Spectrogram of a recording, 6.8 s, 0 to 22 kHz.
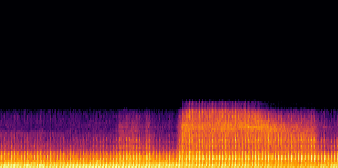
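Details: BMW 316i with M43 engine idling: an even, steady knock of about three beats a second over a smooth idle; the source is still unknown and the owner wants to identify it before opening the engine.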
